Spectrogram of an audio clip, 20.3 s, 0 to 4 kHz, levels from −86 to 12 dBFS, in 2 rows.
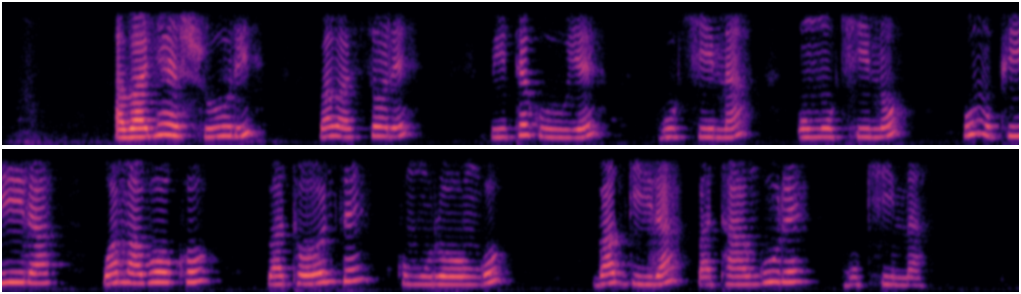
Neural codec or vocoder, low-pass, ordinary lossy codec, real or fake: none; 3.6 kHz; AAC, 24 kbps; real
